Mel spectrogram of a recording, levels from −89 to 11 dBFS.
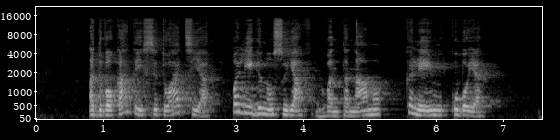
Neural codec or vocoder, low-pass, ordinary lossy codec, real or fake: vocoder, 44.1 kHz, 128 mel bands every 256 samples, BigVGAN v2; 14.4 kHz; MP3, 96 kbps; fake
